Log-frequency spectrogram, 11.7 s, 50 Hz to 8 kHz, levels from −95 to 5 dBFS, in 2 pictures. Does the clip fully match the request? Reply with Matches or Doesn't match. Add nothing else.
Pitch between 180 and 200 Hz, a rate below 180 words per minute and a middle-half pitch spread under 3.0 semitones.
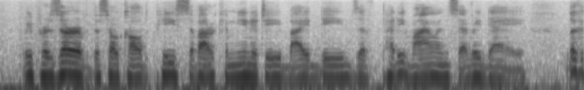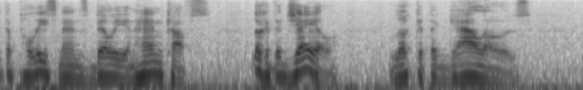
Doesn't match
